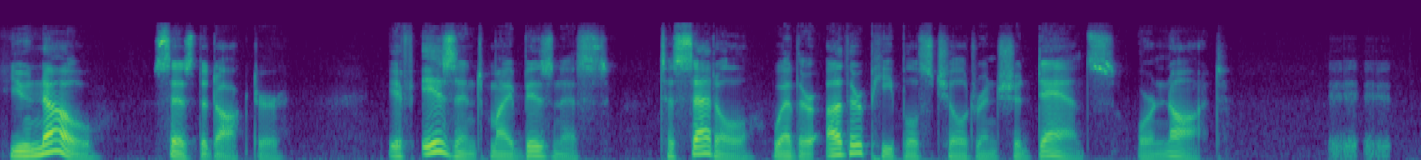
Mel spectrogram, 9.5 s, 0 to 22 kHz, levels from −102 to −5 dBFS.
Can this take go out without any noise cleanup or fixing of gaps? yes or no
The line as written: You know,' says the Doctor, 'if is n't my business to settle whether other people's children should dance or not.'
no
